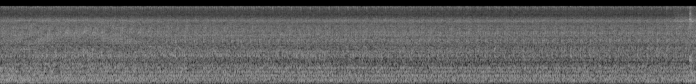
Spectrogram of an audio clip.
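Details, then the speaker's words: Car electric radiator/AC cooling fan running with engine idling: steady rough, hissy growling roar; owner previously traced this kind of noise to dried lubricant on the fan motor shaft. "ya seperti itu suara ngorok dari kipas AC ketika dinyalakan"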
